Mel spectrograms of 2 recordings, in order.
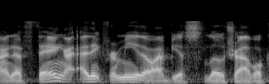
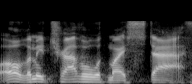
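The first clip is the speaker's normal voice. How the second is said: mock pretentious, snobby rich voice; 3 semitones higher than usual. Telling a friend how they would sound in the States: mock pretentious rich snob. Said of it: "I would sound like some like pretentious rich asshole".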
